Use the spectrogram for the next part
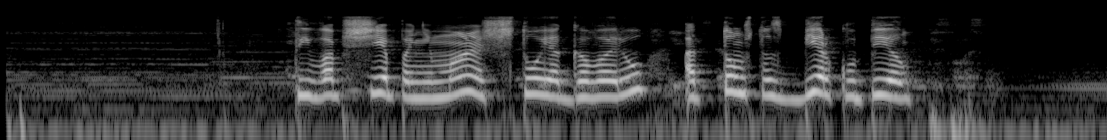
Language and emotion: Russian, angry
